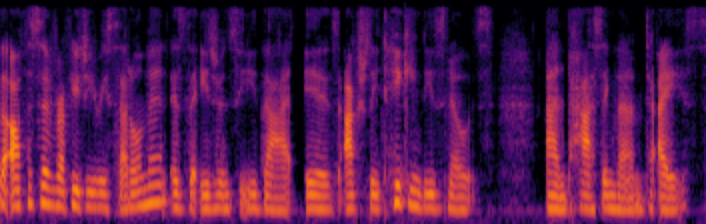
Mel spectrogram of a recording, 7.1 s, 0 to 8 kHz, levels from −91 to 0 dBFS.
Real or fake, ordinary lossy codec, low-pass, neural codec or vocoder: real; AAC, 32 kbps; 7.2 kHz; none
